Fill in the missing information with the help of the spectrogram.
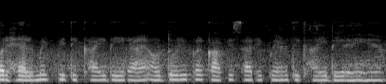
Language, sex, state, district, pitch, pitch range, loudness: Hindi, female, Uttar Pradesh, Deoria, 205 Hz, 195-215 Hz, -21 LUFS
